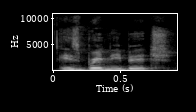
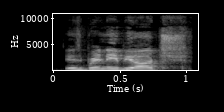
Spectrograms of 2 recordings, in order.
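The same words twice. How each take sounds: First: Said in the usual way. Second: "Biatch" stretched to bee-otch; altered pronunciation. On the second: Retold or imitated. Dad softens the swear for his kid, "Biatch" said bee-atch. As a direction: say "Biatch" with an ee glide before an open ah. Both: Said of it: "like, an E in there".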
